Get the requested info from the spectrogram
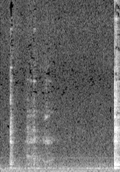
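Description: Faint handling sounds of yarn tails being tied into a knot, with one light click just after the start, over a quiet room with a faint steady hum.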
